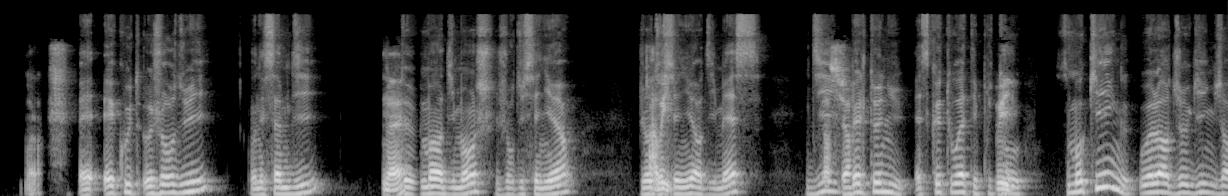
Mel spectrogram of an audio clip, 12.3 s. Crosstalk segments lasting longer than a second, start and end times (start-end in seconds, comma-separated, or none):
none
